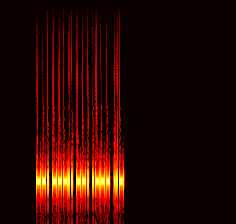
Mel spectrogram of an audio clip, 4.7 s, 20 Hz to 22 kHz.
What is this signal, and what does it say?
Morse code, heard as a keyed tone, about 46 wpm, 700 Hz. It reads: G8GJU
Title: DXCC-100 Call Signs - 5 Characters - Repeated 2x - 45wpm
